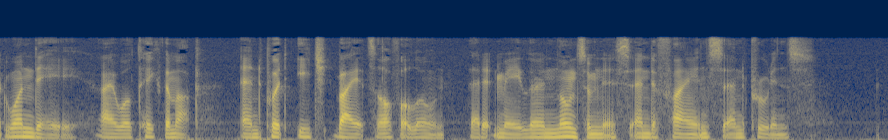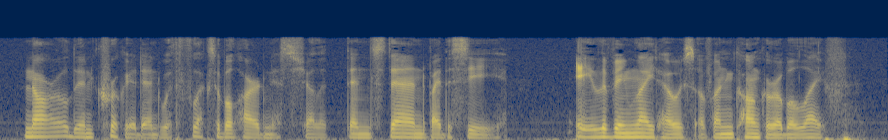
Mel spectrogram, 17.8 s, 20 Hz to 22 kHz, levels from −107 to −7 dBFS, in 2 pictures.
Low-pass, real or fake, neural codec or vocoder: 7.2 kHz; real; none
